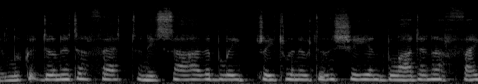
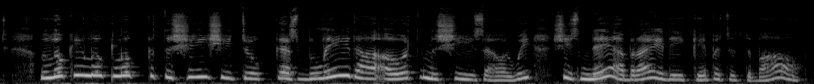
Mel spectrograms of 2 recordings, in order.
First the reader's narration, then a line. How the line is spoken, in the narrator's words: a twa cushy doos cried out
